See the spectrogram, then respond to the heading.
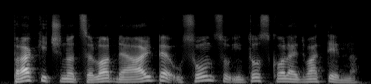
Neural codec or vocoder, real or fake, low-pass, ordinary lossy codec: codec, 24 kHz, 0.5 kbps, DualCodec; fake; 10.8 kHz; none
